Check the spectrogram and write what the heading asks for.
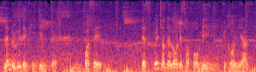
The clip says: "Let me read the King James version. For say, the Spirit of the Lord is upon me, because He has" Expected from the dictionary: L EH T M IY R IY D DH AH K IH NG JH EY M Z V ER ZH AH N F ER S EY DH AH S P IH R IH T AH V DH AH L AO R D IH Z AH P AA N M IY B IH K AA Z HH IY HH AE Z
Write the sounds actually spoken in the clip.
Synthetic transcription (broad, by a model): L EH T M IY R IY D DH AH K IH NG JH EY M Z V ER S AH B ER S EY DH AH S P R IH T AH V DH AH L AO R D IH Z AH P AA M IY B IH K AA S HH IY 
